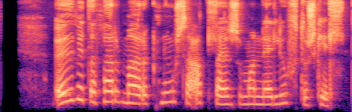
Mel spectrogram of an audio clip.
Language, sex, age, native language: Icelandic, female, 30-39, Icelandic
